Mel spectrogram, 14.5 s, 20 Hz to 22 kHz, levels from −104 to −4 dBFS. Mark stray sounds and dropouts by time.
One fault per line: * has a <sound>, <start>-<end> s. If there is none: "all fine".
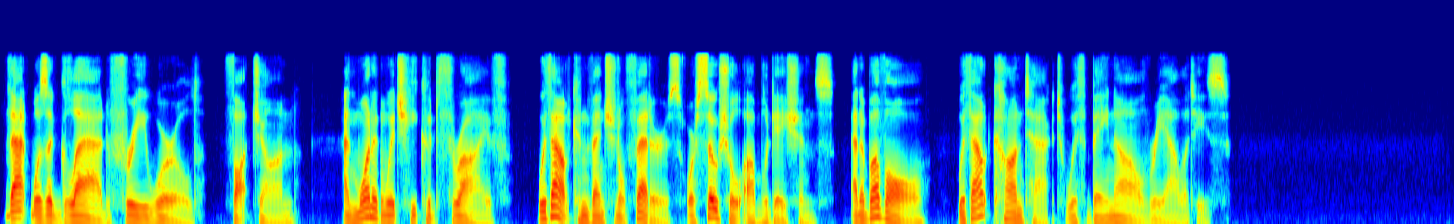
all fine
